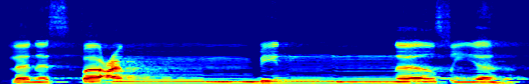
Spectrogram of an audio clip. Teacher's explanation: Bin ya masuk ke hidungnya, bukan bin biasa tapi suara masuk ke hidung.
